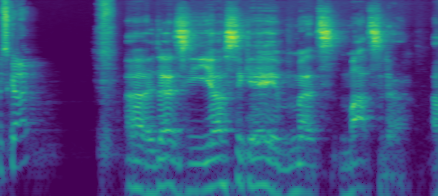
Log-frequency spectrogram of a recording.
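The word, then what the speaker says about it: Yosuke Matsuda: That's Yasuke Matsuda.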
